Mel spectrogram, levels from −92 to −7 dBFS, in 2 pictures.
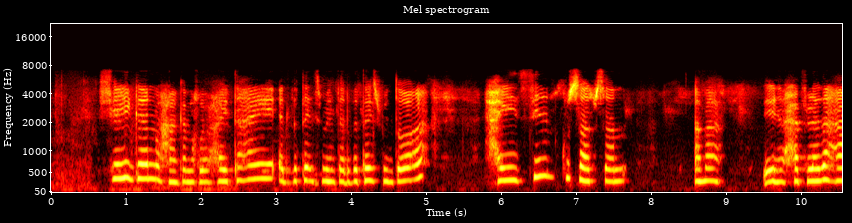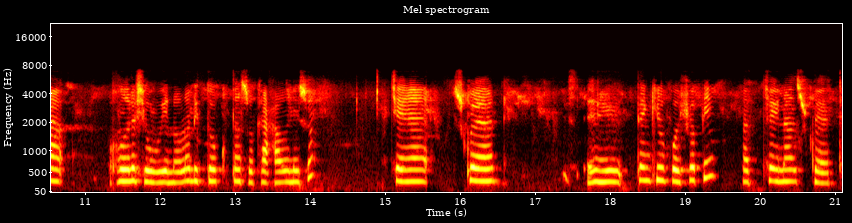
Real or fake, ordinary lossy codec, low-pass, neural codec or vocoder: fake; none; 7.2 kHz; codec, 16 kHz, 6 kbps, DAC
